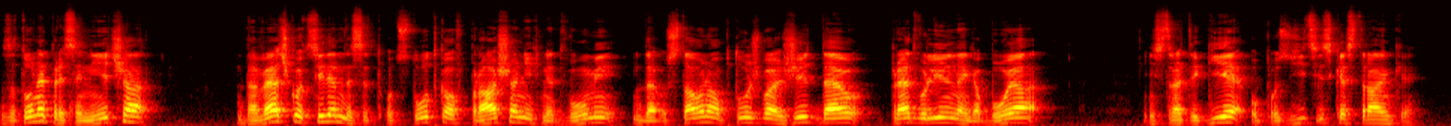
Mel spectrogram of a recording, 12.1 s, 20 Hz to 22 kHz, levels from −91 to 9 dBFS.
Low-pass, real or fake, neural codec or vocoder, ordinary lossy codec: 19.8 kHz; real; none; none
